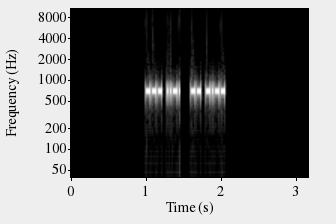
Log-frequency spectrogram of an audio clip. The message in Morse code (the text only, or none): OF MY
